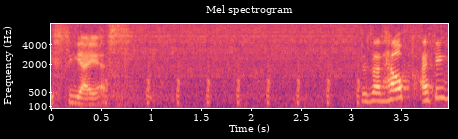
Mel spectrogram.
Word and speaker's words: cis: you can do the, apparently it's pronounced kiss, it says in your book, kiss theta. I don't like that, so. It's just weird. I always say CIS.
